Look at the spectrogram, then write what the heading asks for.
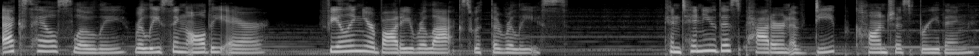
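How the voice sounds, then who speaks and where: A woman narrating a scripted guided meditation in a gentle, calm and soothing manner with measured instructions. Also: medium pitch. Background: music.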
